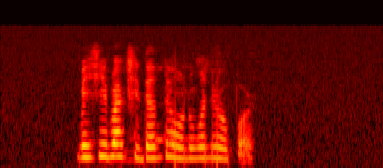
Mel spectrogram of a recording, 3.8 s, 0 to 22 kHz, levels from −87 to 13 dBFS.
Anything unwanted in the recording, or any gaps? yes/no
no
